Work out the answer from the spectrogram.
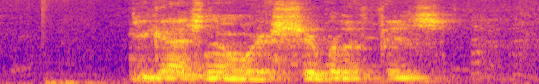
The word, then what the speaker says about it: shibboleth: And says the good book, the Gileadites said shibboleth, the Ephraimites said sibboleth. So if he said sibboleth, not being able to give the proper pronunciation, they would seize him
